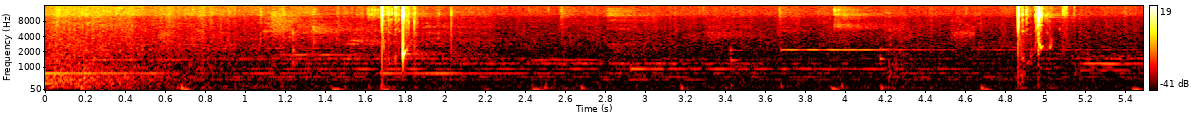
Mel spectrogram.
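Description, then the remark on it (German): Two distinct water drops plop into a puddle in a cave a few seconds apart, crisp against a hushed, still background with no one talking. “Wenn wir mal alle leise sind, dann hören wir auch mal, wie das tropft.”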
